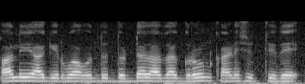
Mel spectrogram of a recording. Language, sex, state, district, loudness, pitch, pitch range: Kannada, male, Karnataka, Bangalore, -14 LUFS, 150 Hz, 145-155 Hz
